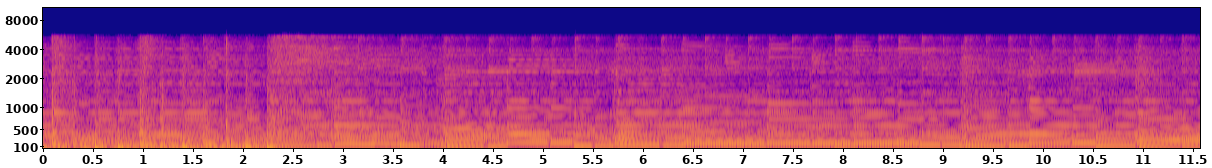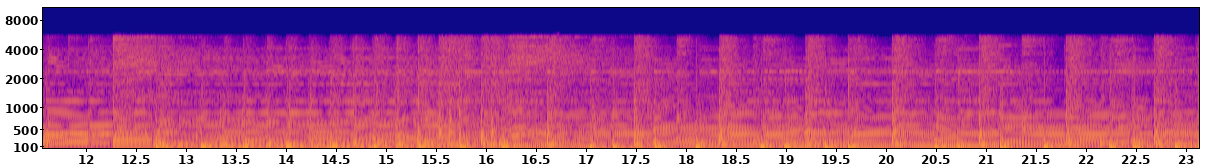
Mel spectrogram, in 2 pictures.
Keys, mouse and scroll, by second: 0.6-1.1 scroll up 1, 1.3 click, 2.6 click, 4.9 scroll down 2, 10.9 click, 12.0 scroll up 1, 12.9 click, 17.1 scroll up 2, 17.6 click, 18.8 click, 20.8-21.3 scroll down 1, 21.3 scroll down 1, 22.9 click.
